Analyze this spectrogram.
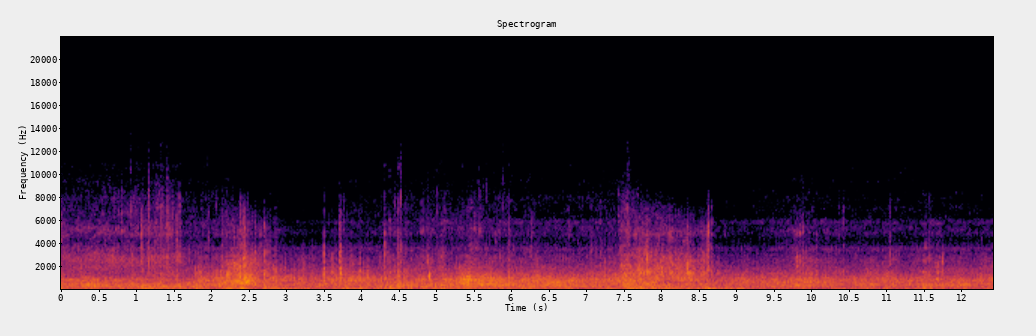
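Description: Model train car rolling along LGB-scale garden-railway track: a continuous rumble with rapid clicks from the wheels on the rails and a faint steady hum, swelling louder twice, about two and eight seconds in.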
